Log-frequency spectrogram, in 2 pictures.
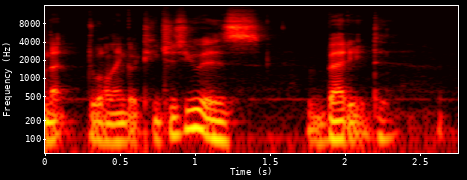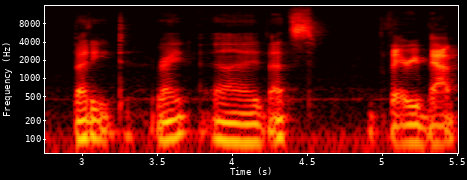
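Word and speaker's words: بارد: duolingo teaches you is buried that's very bad pronunciation but it's it sounds very much like buried right buried under the sand or underground and i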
